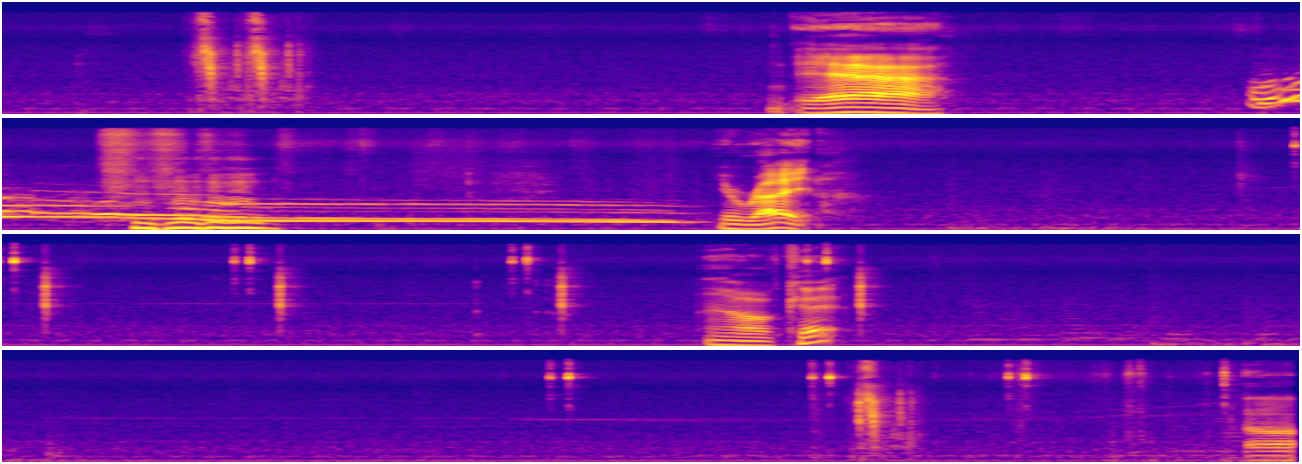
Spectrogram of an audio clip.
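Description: Short electronic game sound effects chime and swoop now and then.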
